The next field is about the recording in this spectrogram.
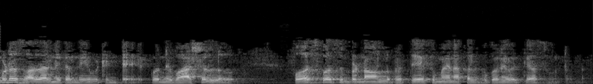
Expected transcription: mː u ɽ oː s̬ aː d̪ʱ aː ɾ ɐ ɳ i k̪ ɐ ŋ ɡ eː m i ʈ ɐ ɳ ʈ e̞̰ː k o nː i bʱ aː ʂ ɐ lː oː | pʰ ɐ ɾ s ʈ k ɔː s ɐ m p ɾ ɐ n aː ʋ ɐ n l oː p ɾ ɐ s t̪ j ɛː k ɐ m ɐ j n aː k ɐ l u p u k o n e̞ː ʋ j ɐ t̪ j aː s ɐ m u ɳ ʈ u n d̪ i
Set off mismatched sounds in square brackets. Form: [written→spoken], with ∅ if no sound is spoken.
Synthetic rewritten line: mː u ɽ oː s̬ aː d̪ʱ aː ɾ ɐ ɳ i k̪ ɐ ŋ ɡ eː m i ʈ ɐ ɳ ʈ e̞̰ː k o nː i bʱ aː ʂ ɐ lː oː | pʰ ɐ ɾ s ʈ k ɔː s ɐ m p ɾ ɐ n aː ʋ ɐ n l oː p ɾ ɐ [s→∅] t̪ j ɛː k ɐ m ɐ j n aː k ɐ l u p u k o n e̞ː ʋ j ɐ t̪ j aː s ɐ m u ɳ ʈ u n d̪ i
